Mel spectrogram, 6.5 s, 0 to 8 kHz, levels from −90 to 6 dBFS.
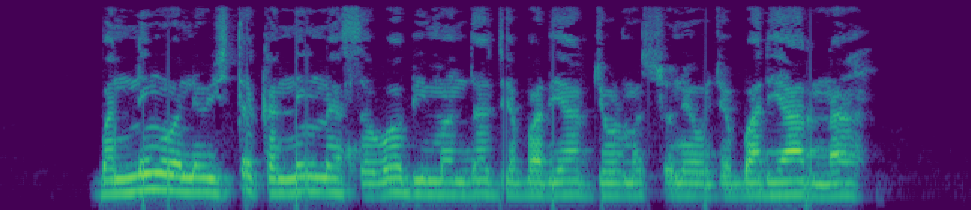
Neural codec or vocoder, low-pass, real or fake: none; 7.2 kHz; real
